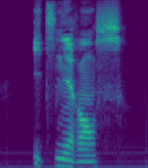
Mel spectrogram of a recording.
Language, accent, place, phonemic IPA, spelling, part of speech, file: French, France, Lyon, /i.ti.ne.ʁɑ̃s/, itinérance, noun, LL-Q150 (fra)-itinérance.wav
- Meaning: 1. act of traveling without a particular goal or destination 2. pedestrian traveling done for pleasure; hiking; backpacking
